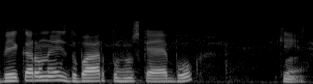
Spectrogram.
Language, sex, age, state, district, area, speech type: Kashmiri, male, 30-45, Jammu and Kashmir, Kulgam, rural, spontaneous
